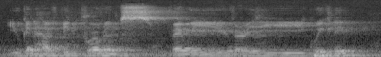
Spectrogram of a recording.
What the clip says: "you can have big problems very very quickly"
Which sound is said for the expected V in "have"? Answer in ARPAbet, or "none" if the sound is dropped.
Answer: V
